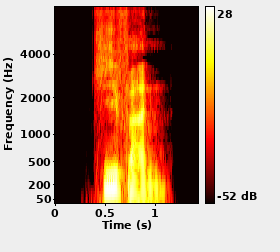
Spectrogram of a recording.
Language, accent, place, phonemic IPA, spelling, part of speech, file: German, Germany, Berlin, /ˈkiːfɐn/, kiefern, adjective, De-kiefern.ogg
- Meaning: pine (wood)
